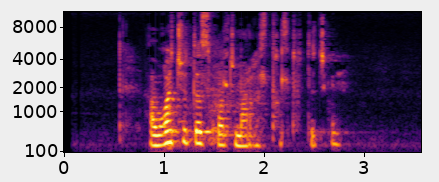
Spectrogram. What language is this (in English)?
Mongolian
